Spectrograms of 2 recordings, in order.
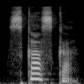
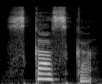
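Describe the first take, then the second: The two takes are said the same way.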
